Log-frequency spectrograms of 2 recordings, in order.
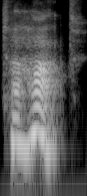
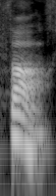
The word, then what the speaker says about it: Thoth: you know modern told him that it's actually pronounced tahat instead of Thoth or Thoth but I mean it's all fine for me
